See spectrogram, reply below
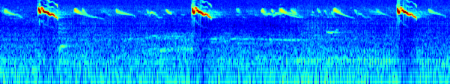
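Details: Japanese white-eye, noted as a ready singer, mixes quiet high twitters with three loud, piercing downslurred notes about two to three seconds apart.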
